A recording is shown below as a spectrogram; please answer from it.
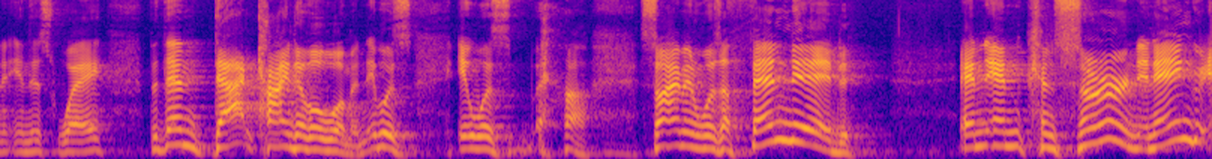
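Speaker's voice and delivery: loud, high, impassioned preaching; preaching at full force. Real, not acted. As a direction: drive it home with fervor. Preacher builds to climax.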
